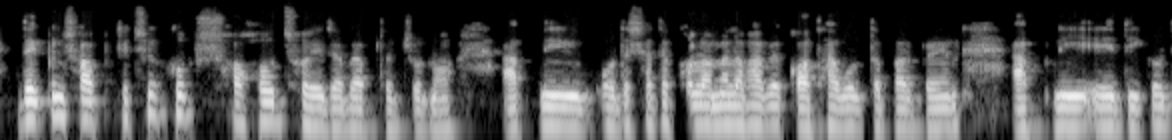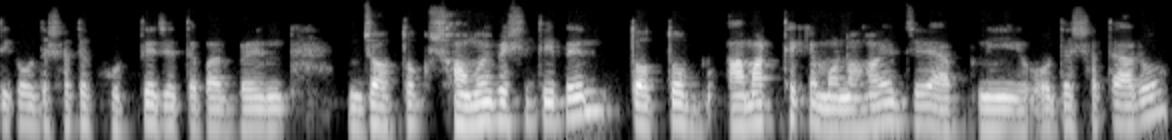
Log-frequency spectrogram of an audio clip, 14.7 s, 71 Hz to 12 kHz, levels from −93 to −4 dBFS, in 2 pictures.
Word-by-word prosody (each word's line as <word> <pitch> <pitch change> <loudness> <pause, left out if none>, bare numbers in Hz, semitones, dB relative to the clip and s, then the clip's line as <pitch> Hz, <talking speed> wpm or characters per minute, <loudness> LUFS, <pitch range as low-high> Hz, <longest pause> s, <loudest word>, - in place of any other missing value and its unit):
দেখবেন 155 +3 +5
সবকিছু 155 +3 -1
খুব 185 -1 -1 0.2
সহজ 145 +1 -1
হয়ে 120 -2 +2
যাবে 115 0 -1
আপনার 110 -1 -10
জন্য। 110 0 -5 0.5
আপনি 125 +2 0 0.3
ওদের 120 - -4
সাথে 135 0 -5
খোলামেলাভাবে 130 -1 +2
কথা 120 +1 +2
বলতে 115 -1 -3
পারবেন। 115 +1 -2 0.5
আপনি 115 +1 -1 0.2
এইদিকে 120 +1 -2
ওদিকে 130 +2 -6
ওদের 120 - -6
সাথে 130 0 -4
ঘুরতে 115 +2 -4
যেতে 120 0 -3
পারবেন। 115 0 0 0.6
যত 130 0 +2 0.2
সময় 135 +2 +6
বেশি 140 0 -3
দিবেন, 165 +6 +4 0.3
তত 125 +1 +4 0.4
আমার 140 +2 +5
থেকে 155 -2 -2
মনে 115 0 +4
হয় 135 +3 +2
যে 130 - 0 0.2
আপনি 110 +1 0 0.3
ওদের 120 +2 -3
সাথে 130 - -8
আরো 155 +5 +1
125 Hz, 150 wpm, -23 LUFS, 115-140 Hz, 0.6 s, সময়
